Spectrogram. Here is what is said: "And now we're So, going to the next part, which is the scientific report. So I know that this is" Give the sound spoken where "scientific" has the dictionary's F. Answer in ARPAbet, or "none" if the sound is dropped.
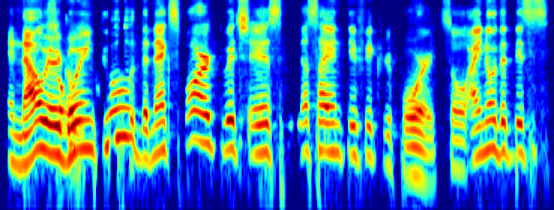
F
